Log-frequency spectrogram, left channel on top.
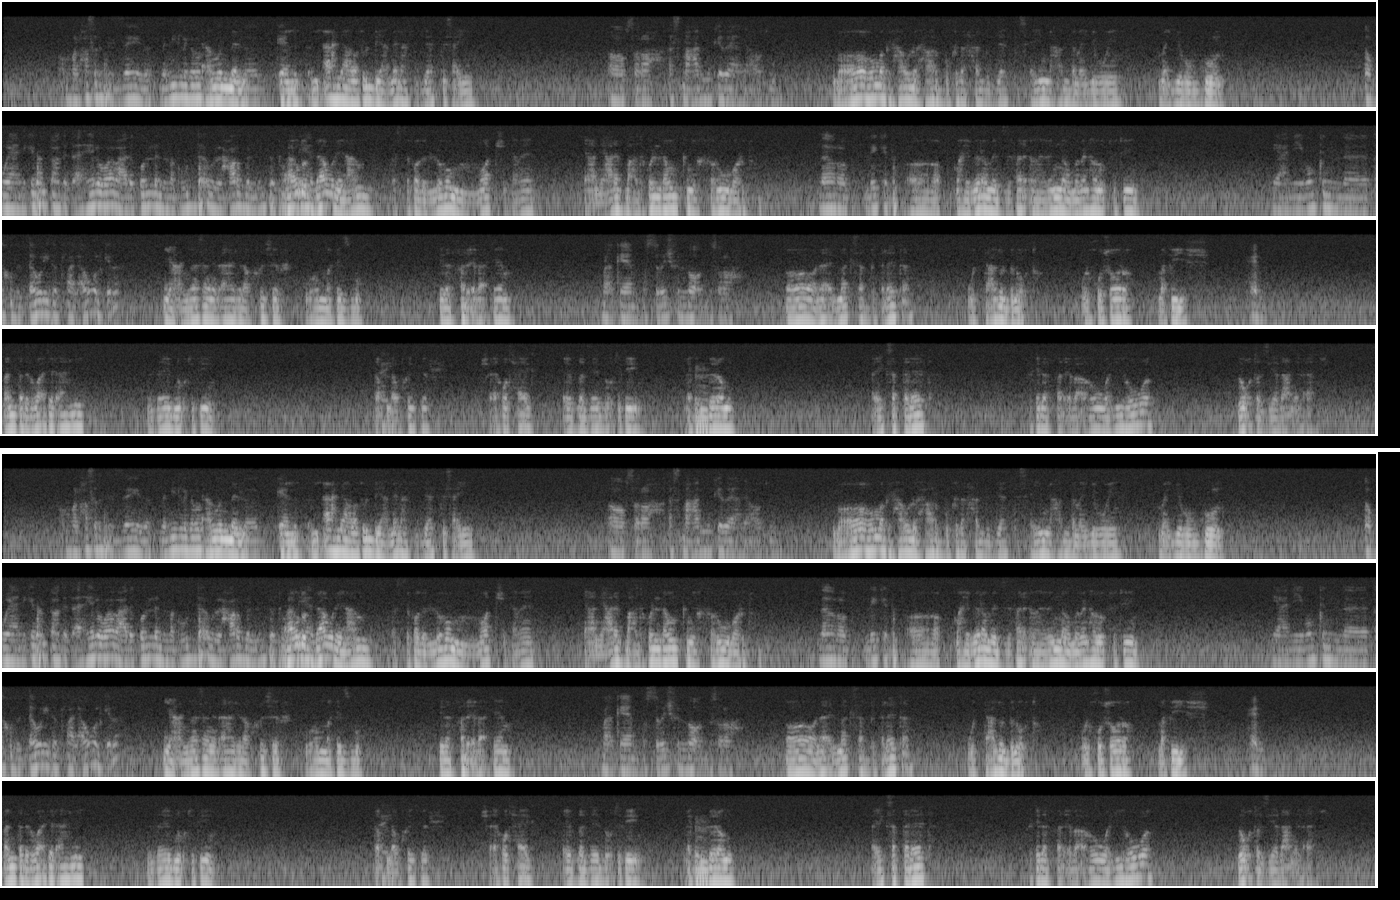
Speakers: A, on the right; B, on the right.
A: امال حصلت ازاي ده ده مين اللي جاب الجون
B: يا عم ال...
A: الجامد
B: ال...
A: ده
B: الاهلي على طول بيعملها في الدقيقه 90
A: اه بصراحة اسمع عنه كده يعني على طول
B: اه هما بيحاولوا يحاربوا كده لحد الدقيقه 90 لحد ما يجيبوا ايه ما يجيبوا الجون
A: طب ويعني كده انتوا هتتأهلوا بقى بعد كل المجهود ده والحرب اللي انت بتقول
B: هياخدوا
A: عليها
B: الدوري
A: دي
B: يا عم بس فاضل لهم ماتش كمان يعني عارف بعد كل ده ممكن يخسروه برضه
A: لا يا راجل ليه كده
B: اه ما هي بيراميدز فرق ما بيننا وما بينها نقطتين
A: يعني ممكن آه، تاخد الدوري تطلع الاول كده
B: يعني مثلا الاهلي لو خسر وهم كسبوا كده الفرق بقى كام
A: بقى كام بس مش في النقط بصراحة
B: اه لا المكسب بتلاتة والتعادل بنقطة والخسارة مفيش
A: حلو
B: فانت دلوقتي الاهلي زايد نقطتين طب
A: أيوة
B: لو خسر مش هياخد حاجة هيفضل زايد نقطتين لكن
A: امم
B: بيراميدز هيكسب تلاتة فكده الفرق بقى هو ليه هو نقطة زيادة عن الاهلي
